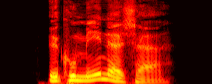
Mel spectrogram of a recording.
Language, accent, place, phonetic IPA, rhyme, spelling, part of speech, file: German, Germany, Berlin, [økuˈmeːnɪʃɐ], -eːnɪʃɐ, ökumenischer, adjective, De-ökumenischer.ogg
- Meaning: inflection of ökumenisch: 1. strong/mixed nominative masculine singular 2. strong genitive/dative feminine singular 3. strong genitive plural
